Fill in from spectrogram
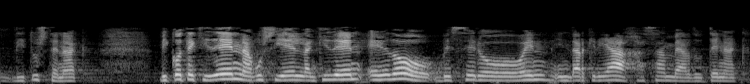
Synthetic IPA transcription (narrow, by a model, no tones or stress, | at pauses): d̪it̪ust̪e̞nak | biko̞t̪e̞kið̞e̞nːaɣ̞usienlaŋkið̞e̞ːne̞ð̞o̞βe̞se̞ɾo̞e̞nind̪aɾkeɾeaʝasambe̞aɾðut̪e̞nak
